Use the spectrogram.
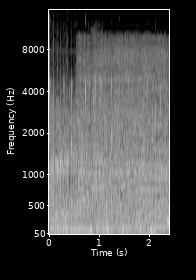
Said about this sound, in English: Oh, and all the farts you can muster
